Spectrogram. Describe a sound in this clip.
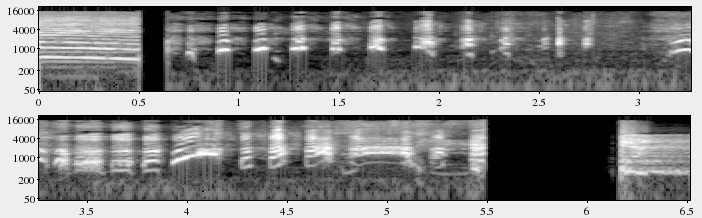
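A young child laughs loudly and shrieks up close.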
